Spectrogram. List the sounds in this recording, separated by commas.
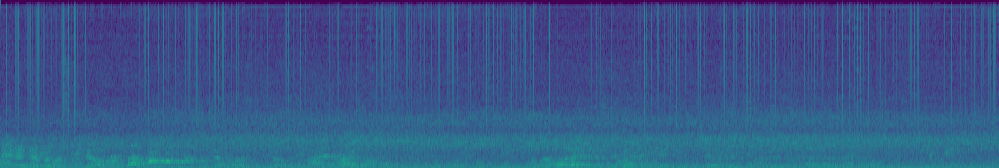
person or small group talking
